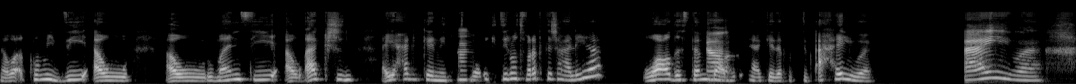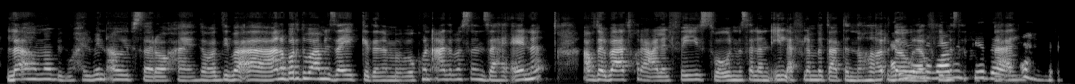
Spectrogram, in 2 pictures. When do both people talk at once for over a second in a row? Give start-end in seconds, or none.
19.7-20.9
